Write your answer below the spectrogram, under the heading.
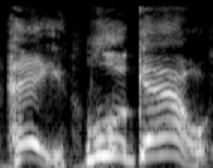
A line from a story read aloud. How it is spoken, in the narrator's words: an alarm voice cried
